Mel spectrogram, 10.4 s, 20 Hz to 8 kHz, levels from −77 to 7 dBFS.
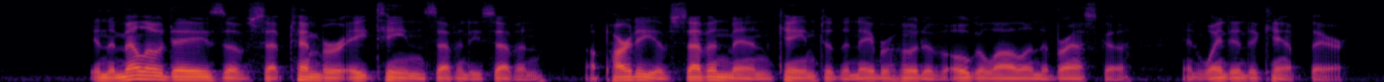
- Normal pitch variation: Yes, average, 4.3 semitones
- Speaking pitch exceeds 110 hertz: No, very low, 85 Hz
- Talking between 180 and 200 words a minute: No, average, 140 wpm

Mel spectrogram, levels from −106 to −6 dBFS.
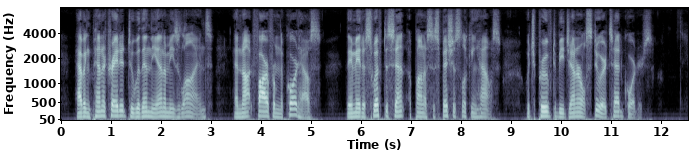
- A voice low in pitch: Yes, low, 115 Hz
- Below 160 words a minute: Yes, average, 150 wpm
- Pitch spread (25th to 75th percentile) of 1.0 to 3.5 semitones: Yes, average, 3.1 semitones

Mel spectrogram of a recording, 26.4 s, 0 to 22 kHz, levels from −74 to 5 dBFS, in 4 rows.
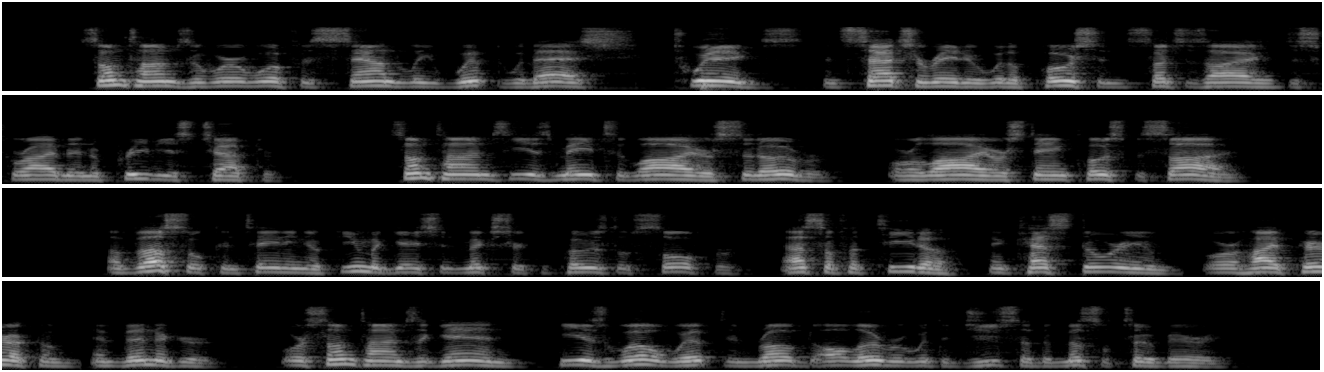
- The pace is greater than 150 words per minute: Yes, average, 160 wpm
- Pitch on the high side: No, medium, 150 Hz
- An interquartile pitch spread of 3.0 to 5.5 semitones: Yes, average, 3.4 semitones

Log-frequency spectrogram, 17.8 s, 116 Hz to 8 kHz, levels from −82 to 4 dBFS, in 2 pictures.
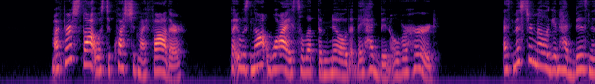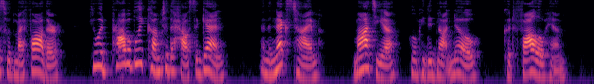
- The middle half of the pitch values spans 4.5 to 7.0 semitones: Yes, wide, 5.4 semitones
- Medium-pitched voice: No, high, 215 Hz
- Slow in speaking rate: No, average, 170 wpm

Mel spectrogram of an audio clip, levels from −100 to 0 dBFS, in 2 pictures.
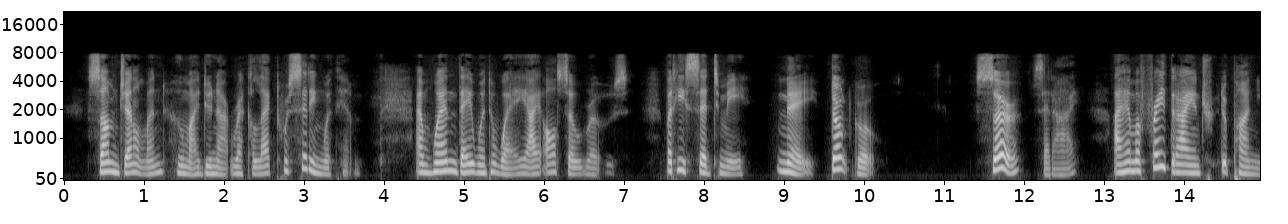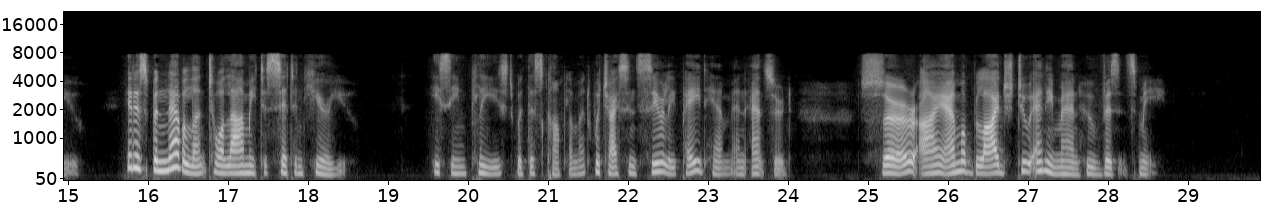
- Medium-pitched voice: Yes, medium, 180 Hz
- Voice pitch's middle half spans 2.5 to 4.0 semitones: No, average, 4.8 semitones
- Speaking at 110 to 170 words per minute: Yes, average, 145 wpm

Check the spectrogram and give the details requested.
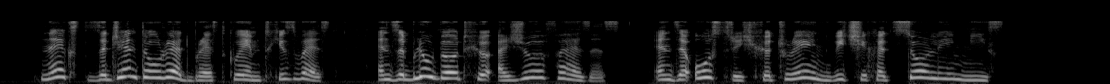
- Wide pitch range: Yes, wide, 7.0 semitones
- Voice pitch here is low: No, high, 230 Hz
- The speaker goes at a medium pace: No, slow, 125 wpm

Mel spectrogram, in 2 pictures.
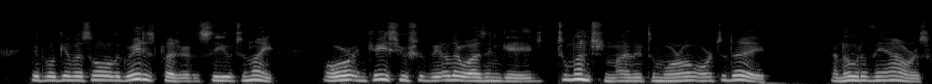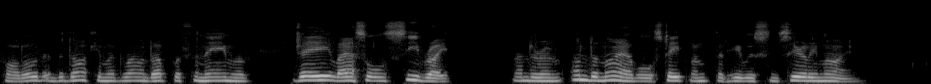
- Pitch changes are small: No, average, 3.0 semitones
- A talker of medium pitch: Yes, medium, 170 Hz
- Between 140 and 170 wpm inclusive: No, average, 180 wpm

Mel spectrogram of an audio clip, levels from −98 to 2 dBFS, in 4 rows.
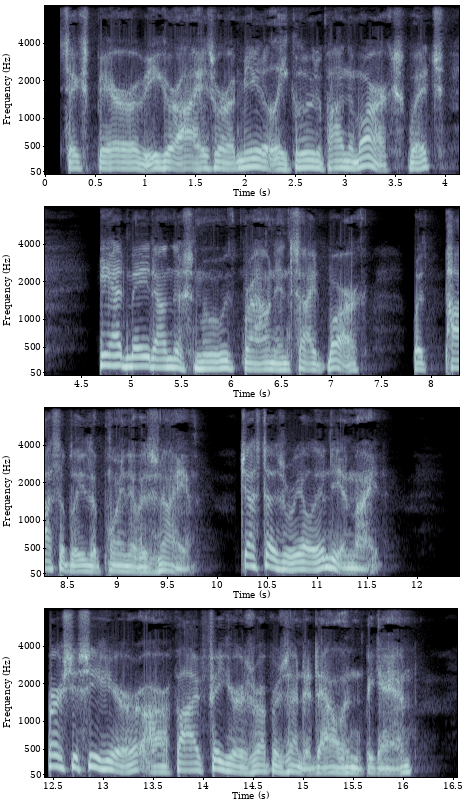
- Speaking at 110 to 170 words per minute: Yes, average, 160 wpm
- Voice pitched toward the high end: No, low, 110 Hz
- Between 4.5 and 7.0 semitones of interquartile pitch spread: Yes, average, 5.1 semitones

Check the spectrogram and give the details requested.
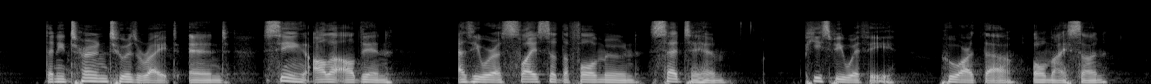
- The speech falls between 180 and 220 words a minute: No, average, 170 wpm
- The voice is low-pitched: Yes, low, 105 Hz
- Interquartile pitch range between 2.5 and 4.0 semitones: Yes, average, 3.4 semitones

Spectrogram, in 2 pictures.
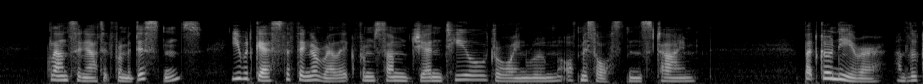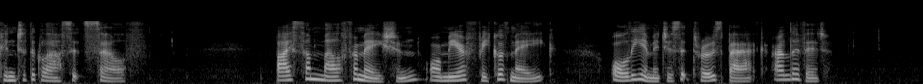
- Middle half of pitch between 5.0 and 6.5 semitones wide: Yes, wide, 5.5 semitones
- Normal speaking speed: Yes, average, 155 wpm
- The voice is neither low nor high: Yes, medium, 175 Hz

